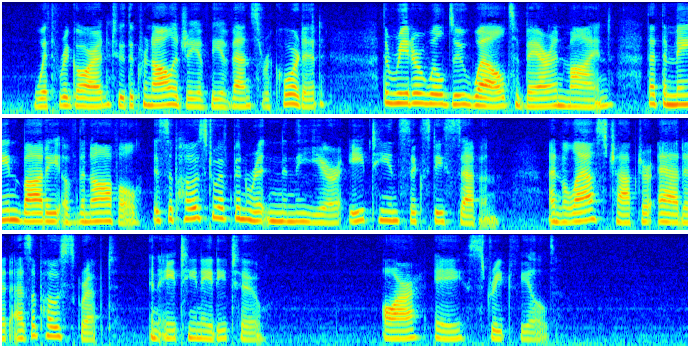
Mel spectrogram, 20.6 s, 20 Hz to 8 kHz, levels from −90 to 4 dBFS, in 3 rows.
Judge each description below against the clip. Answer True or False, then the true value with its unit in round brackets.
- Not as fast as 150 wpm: True (140 wpm)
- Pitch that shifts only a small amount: False (3.7 semitones)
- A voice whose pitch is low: False (175 Hz)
